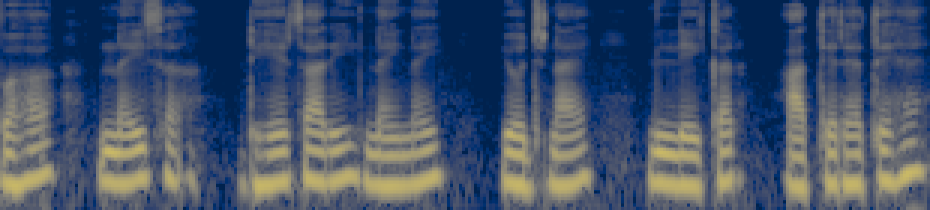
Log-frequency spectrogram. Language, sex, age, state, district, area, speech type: Hindi, male, 18-30, Madhya Pradesh, Betul, urban, spontaneous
